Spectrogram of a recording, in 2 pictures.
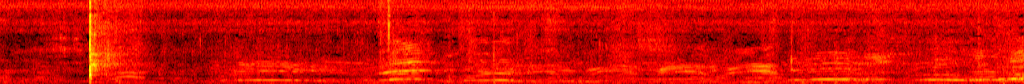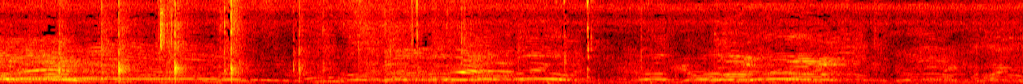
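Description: A baseball bat hitting a pitched ball about half a second in: one sharp crack, the loudest sound here. Then several spectators shout and cheer as the play runs on, louder from about four seconds in.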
